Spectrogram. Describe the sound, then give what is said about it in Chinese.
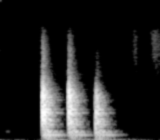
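Three firm knocks on the door of a home in a steady rhythm, fairly loud, each with a short hollow decay, followed by quiet. “妈妈，你别光敲门啊，我们在里面。”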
